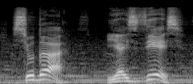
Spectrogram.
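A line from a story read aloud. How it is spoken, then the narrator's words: Joyful shouting. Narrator (Russian): Сергей в порыве радости кричал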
